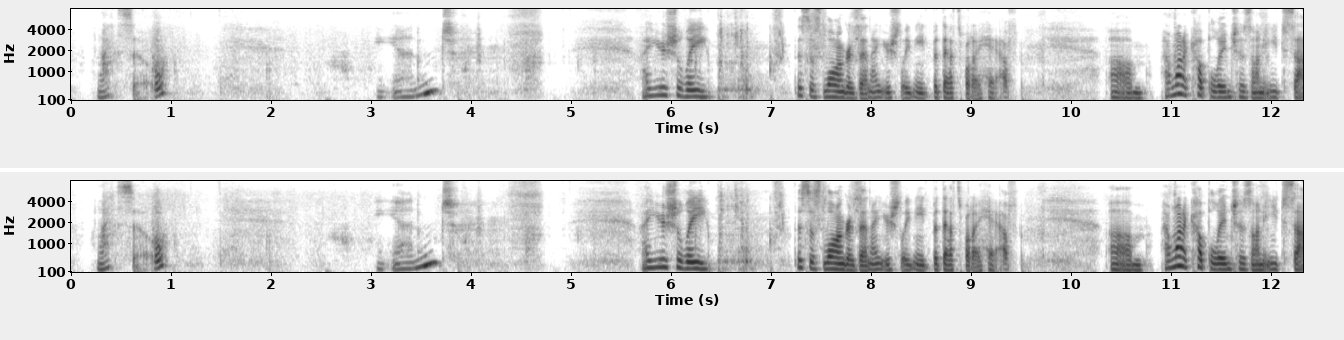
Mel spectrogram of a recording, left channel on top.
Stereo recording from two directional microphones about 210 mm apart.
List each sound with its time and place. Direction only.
0.3 s speech: 25° right (ahead or behind)
3.2 s speech: 20° right (ahead or behind)
5.1 s a sound: 30° right (ahead or behind)
7.3 s speech: 30° right (ahead or behind)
